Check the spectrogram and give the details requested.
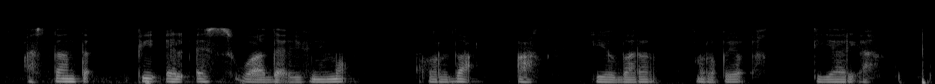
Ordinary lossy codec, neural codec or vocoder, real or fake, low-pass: Opus, 16 kbps; none; real; 5.4 kHz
